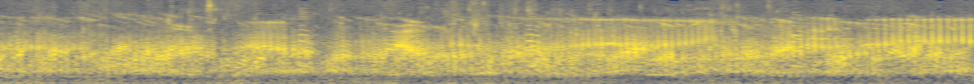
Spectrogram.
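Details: Frogs croaking in the water, a steady dense chorus of rasping pulsed calls with a few brighter notes standing out, plus a faint low hum underneath.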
